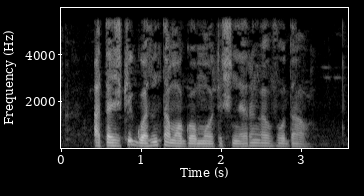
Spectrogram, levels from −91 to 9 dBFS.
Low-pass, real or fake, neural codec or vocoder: 5.4 kHz; real; none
